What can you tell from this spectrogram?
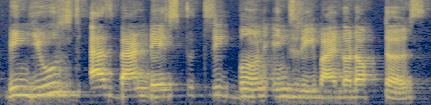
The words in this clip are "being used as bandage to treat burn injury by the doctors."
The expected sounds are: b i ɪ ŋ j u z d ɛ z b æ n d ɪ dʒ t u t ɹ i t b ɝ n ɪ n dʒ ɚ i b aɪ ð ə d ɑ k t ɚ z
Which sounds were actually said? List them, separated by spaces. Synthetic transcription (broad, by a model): b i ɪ ŋ j u z d ɛ z b æ n d ɪ dʒ t u t ɹ i t b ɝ n ɪ n dʒ ɚ i b aɪ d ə d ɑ k t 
